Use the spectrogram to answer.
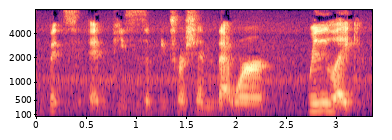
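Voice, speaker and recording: A woman talks amid noticeable background noise. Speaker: vlogger. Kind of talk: personal vlog storytelling. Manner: rambling, hesitant.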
